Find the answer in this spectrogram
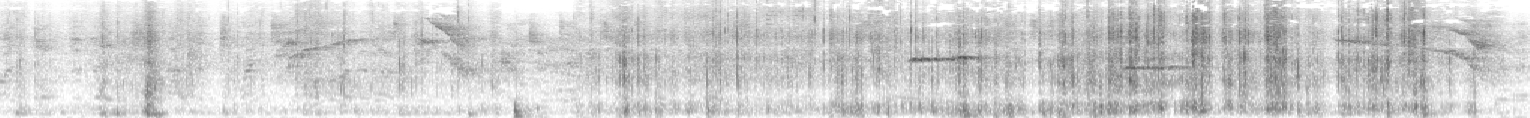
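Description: Wrapping paper crinkling and rustling as a dog noses and tugs at a wrapped present. The rustling grows busier after about four seconds, and two brief high squeaks come in the middle.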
